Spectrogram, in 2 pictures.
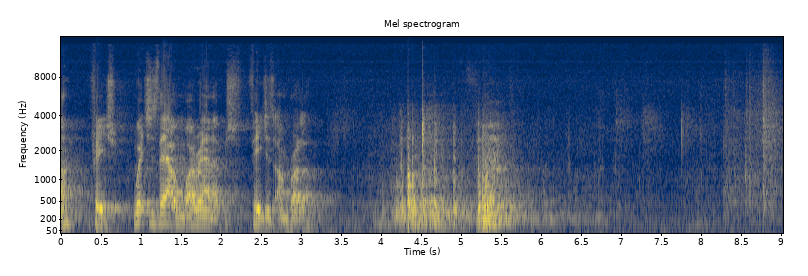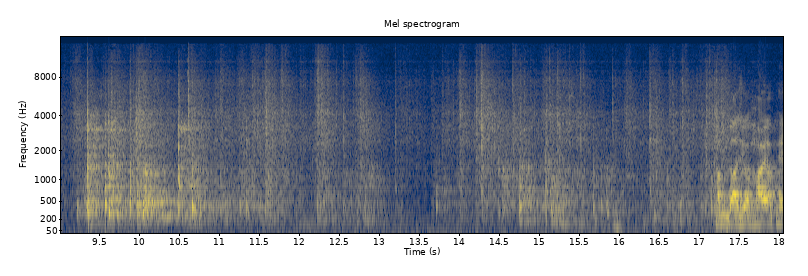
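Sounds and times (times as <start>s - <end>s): plastic cd cases clattering: 8.2s - 17.9s.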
